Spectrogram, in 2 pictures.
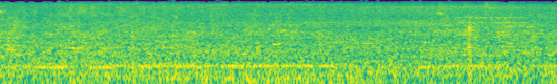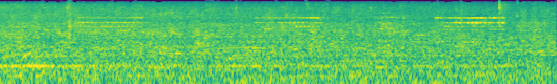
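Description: Footsteps shuffle on a paved street.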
